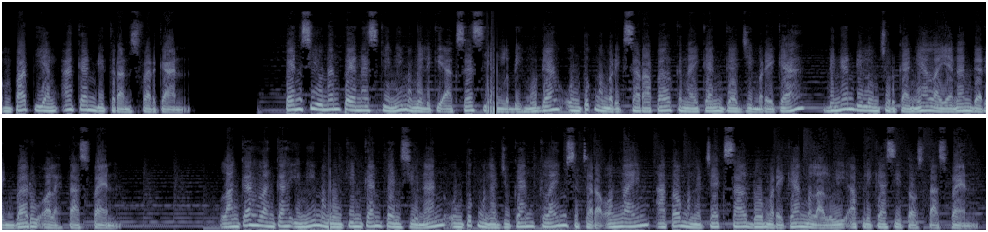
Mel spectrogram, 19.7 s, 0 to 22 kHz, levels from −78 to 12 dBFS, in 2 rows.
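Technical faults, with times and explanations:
4.85–4.96 s and 13.11 s, Bluetooth dropout: audio packets likely failed to reach the headphones in time and were discarded. The first leaves about 67 ms of scattered silent gaps across 107 ms, with the longest lasting 27 ms, consistent with roughly five lost packets. The second is a single 13 ms hole. Each gap cuts out abruptly or with a fade of a few milliseconds, and the sound resumes as though it had kept playing.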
